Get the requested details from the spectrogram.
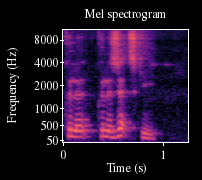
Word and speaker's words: Kulusevski: Kulusevski.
